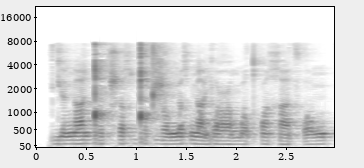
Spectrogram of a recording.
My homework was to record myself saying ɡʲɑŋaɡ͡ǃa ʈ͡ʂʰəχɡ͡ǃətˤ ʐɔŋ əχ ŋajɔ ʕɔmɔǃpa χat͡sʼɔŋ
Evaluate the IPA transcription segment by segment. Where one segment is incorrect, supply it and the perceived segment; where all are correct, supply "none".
ǃ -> tˤ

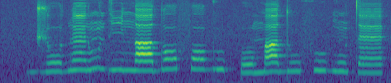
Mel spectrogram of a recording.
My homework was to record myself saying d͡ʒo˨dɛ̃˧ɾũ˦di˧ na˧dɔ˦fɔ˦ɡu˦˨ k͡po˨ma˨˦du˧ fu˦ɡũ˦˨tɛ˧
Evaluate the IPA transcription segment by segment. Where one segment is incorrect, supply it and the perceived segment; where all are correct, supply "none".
none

